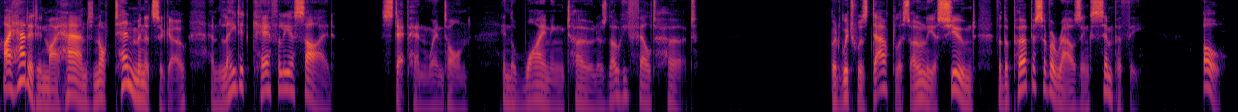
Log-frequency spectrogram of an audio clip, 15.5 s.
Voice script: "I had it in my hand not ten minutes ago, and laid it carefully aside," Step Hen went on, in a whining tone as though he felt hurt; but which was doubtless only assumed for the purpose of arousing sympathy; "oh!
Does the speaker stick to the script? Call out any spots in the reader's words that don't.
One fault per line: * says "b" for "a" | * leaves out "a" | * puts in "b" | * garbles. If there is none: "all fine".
* says "the" for "a"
